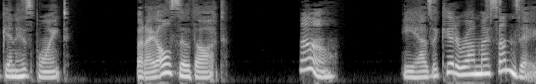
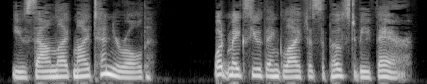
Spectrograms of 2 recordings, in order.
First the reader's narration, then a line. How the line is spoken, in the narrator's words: Wendell looked at me and replied, kindly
